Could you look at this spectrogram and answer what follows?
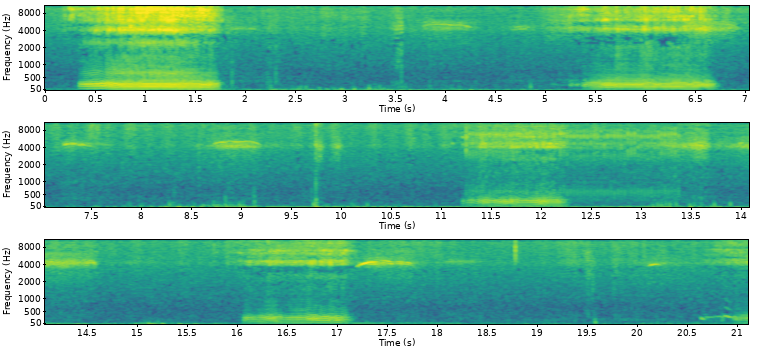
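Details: Sleeping dog snoring: slow, regular snores about every five seconds, roughly twelve breaths a minute, with quiet breathing between them; snoring.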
